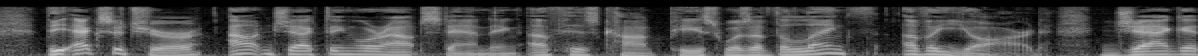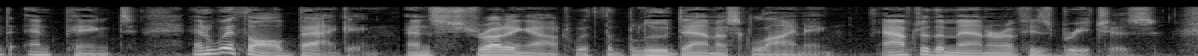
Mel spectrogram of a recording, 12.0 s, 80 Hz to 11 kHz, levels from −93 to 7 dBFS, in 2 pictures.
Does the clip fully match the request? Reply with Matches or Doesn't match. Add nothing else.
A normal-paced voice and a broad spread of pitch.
Matches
